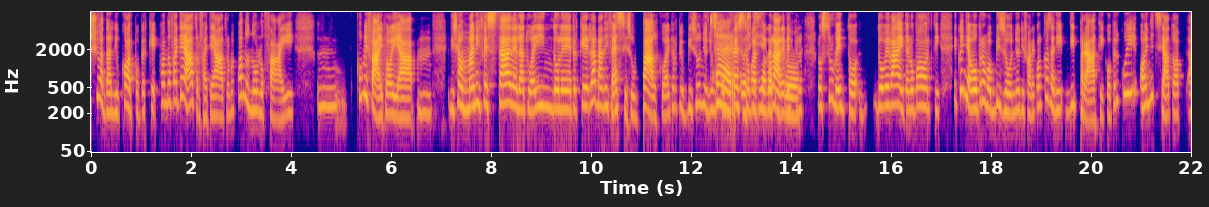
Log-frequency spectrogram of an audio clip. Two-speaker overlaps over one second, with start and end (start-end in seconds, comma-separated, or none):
12.4-14.2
